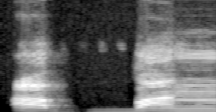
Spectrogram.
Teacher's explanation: اخفا کرنا ہے، ناک میں آواز جائے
